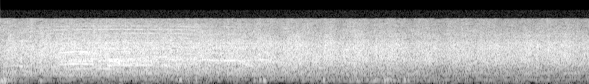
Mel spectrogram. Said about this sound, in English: If you're going to keep clapping. Keep clapping. Keep clapping. Don't. Keep. Come on. Keep.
